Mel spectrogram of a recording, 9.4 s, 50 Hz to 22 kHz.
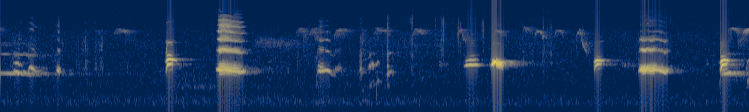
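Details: Eurasian bullfinch song from the Tula Zaseki forest, Tula Oblast, Russia, recorded 18 March 2015: clear, separate piping whistles and short harmonic notes spaced by pauses of one to two seconds, in an otherwise quiet background.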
